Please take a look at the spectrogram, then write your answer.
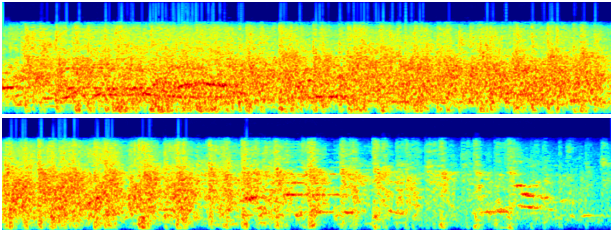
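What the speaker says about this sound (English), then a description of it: "let's give this cast another round of applause" Loud, dense applause from a large audience for the cast after a performance of Hamlet, sustained clapping with some cheering voices mixed in, thinning out slightly toward the end.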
